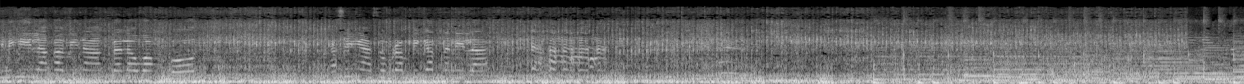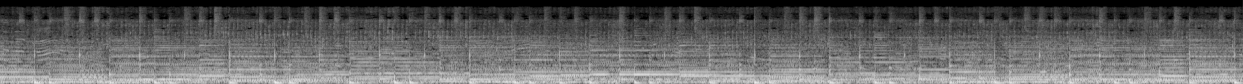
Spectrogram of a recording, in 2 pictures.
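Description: A boat engine runs steadily under wind and water noise, with voices over it in the first few seconds. About halfway through, background music takes over.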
